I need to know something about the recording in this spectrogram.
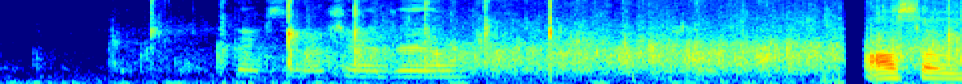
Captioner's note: applause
